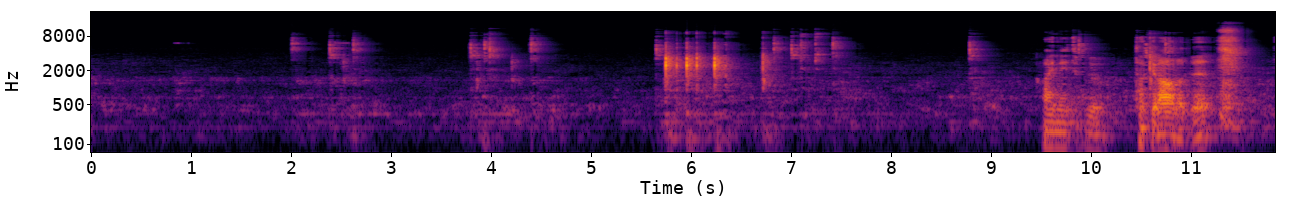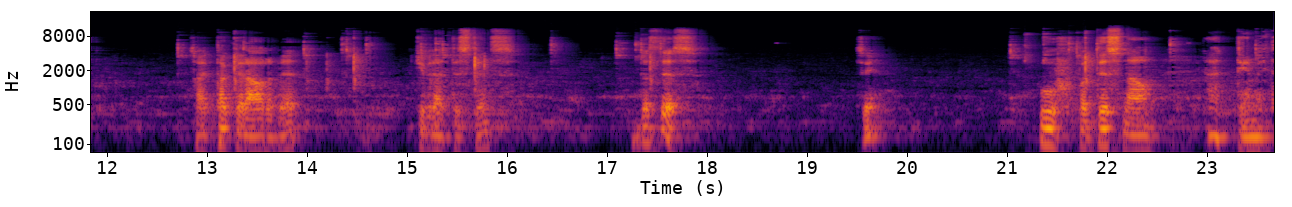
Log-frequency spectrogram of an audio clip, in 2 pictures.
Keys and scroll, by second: 5.5 z, 15.5 e.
